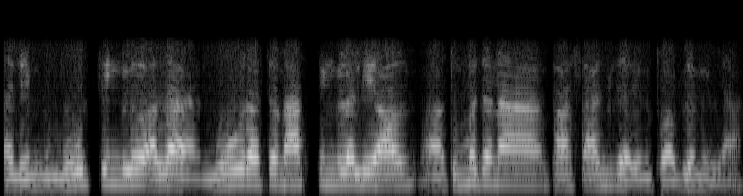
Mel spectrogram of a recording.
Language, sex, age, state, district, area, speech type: Kannada, male, 18-30, Karnataka, Udupi, rural, conversation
